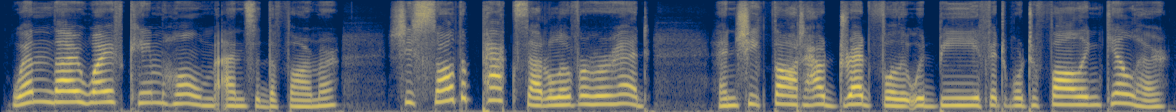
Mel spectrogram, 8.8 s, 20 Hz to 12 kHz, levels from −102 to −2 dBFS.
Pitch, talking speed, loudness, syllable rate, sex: 250 Hz, 220 wpm, -18 LUFS, 5.0 syllables/s, female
